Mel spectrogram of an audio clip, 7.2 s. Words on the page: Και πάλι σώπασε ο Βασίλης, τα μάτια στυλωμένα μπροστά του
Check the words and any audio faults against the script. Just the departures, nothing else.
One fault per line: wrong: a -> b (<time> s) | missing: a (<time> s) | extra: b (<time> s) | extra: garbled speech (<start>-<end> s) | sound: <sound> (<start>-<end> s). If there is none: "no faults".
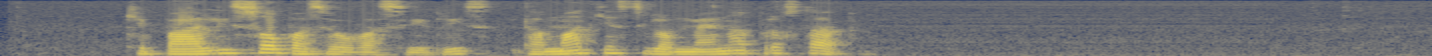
no faults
